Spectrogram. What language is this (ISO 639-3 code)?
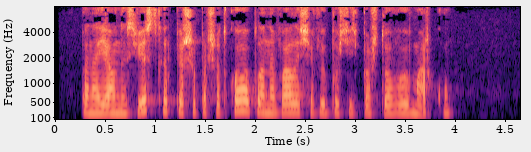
bel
